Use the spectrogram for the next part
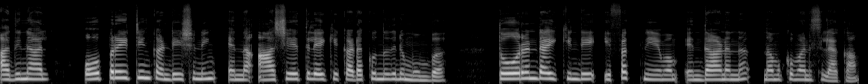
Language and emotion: Malayalam, neutral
